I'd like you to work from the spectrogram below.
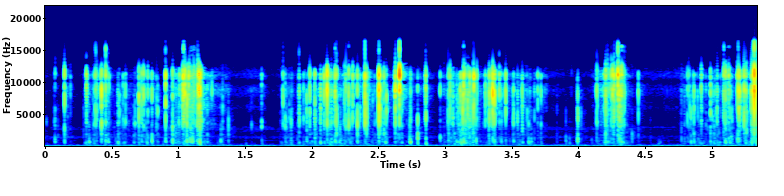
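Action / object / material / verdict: scrape / pocket tissue pack in plastic film / plastic film / none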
